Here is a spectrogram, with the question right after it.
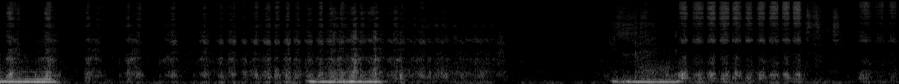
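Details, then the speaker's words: Sleeping dog gives low, rumbling snores about every three seconds, roughly 20 a minute, over faint crackling room noise: ordinary snoring. "Can you hear my dog snoring?"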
